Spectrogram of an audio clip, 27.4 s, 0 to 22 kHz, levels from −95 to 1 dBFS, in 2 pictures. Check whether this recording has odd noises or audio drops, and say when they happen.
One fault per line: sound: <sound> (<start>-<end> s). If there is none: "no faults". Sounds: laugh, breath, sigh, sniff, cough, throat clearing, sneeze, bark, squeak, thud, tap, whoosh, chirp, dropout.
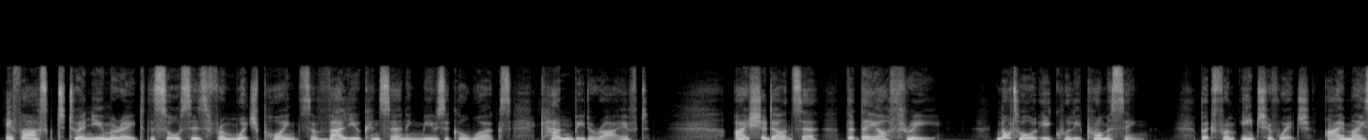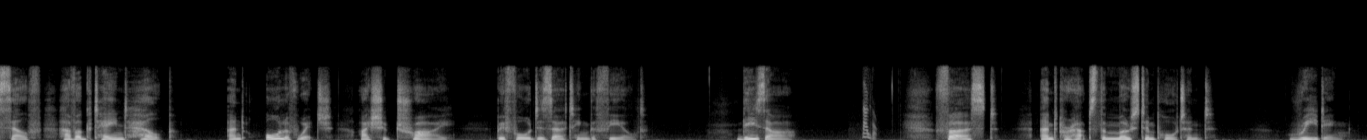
sound: chirp (22.3-22.4 s)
